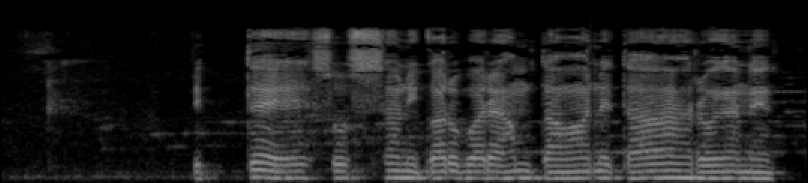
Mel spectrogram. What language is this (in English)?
Eastern Balochi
